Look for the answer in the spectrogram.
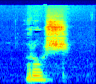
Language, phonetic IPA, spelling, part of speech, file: Polish, [ruɕ], Ruś, proper noun, LL-Q809 (pol)-Ruś.wav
